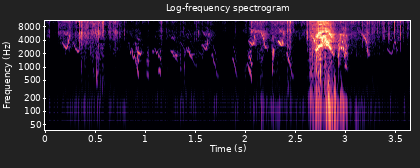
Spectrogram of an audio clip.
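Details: South African Natal spurfowl producing a chattering string of harsh, falling notes that accelerate and grow louder, ending in a loud noisy burst, then fading.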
